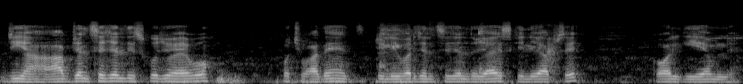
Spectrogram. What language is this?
Urdu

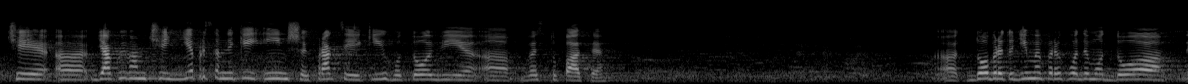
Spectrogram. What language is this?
Ukrainian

